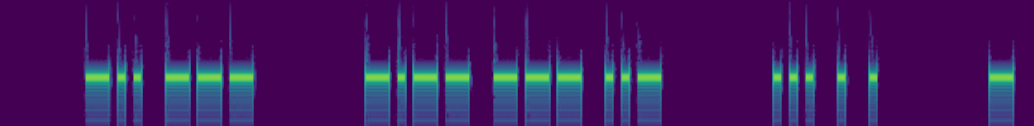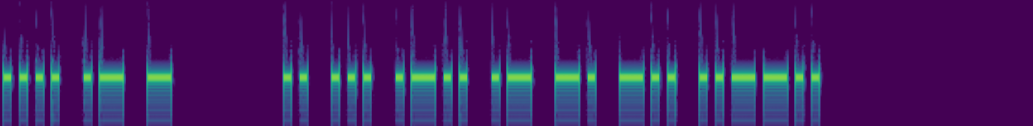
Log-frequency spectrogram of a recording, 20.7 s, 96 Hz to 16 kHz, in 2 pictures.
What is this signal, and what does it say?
Morse code, heard as a keyed tone, about 15 wpm, 700 Hz. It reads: DO YOU SEE THAT ISLAND?
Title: 2x Word-Spacing - Sentences from Top 500 Words - 15wpm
